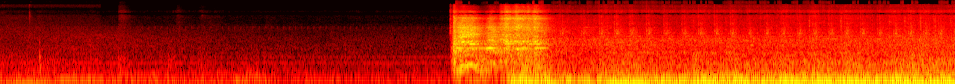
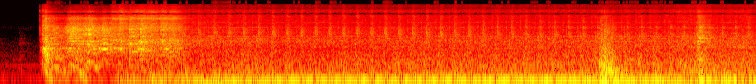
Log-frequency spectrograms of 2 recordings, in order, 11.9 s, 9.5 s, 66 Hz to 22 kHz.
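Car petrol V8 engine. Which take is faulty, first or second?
second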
